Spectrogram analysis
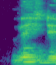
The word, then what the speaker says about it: Wednesday: वेंसडे में डी का उच्चारण नहीं हो रहा है, लेकिन किडनैप पे तो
